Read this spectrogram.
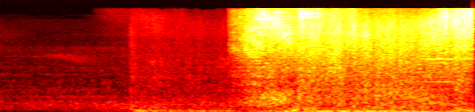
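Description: A loud energy beam roars and crackles.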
